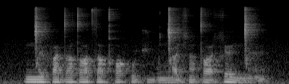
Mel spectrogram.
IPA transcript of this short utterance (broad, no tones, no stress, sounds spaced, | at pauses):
ŋ͡ǀ ɛ f a d i tˤ a t͡s a qʰ ɔ h ʊ t͡ʃ ʎ o ŋ͡ǀ a ç ĩ tˤ e ɬ ɛ ŋ͡ǀ ɛ̃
